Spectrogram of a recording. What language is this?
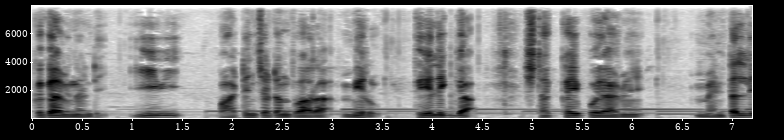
Telugu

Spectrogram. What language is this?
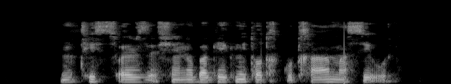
Georgian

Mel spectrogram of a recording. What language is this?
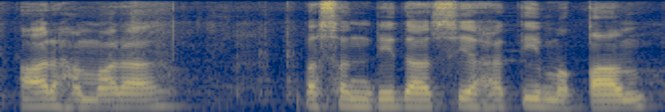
Urdu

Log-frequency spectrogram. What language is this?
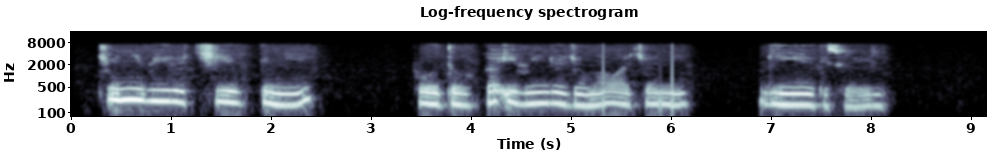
Luo (Kenya and Tanzania)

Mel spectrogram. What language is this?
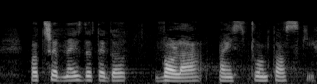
Polish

